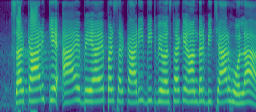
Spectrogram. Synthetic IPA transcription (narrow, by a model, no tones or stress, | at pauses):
səɾkaɾkeʔajbeəjpəɾsəɾkaɾibit̪bjəʋəst̪ʰakeənd̪əɾbit͡ʃaɾɦola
